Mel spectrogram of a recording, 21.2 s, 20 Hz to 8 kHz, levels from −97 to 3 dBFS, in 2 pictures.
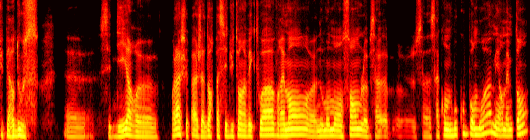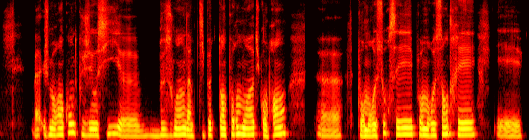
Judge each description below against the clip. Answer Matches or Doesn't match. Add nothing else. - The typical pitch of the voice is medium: Doesn't match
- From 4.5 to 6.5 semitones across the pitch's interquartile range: Doesn't match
